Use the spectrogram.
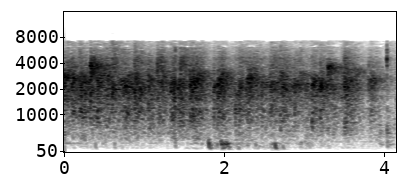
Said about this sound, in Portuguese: Vamos aplaudir o Senhor Jesus bem forte? Bem forte, bem forte. Aplaude isso.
